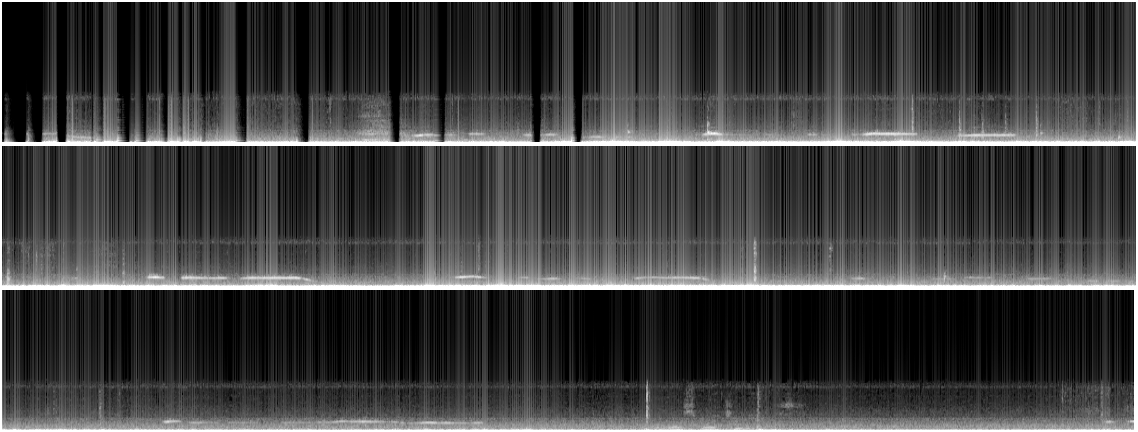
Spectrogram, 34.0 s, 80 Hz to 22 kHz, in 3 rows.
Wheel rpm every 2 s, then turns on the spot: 0, 0, 0, 0, 0, 0, 0, 0, 0, 0, 0, 0, 0, 0, 0, 0, 0.
none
